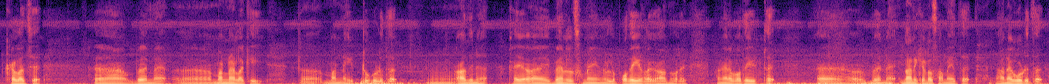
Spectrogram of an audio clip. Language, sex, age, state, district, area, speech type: Malayalam, male, 45-60, Kerala, Idukki, rural, spontaneous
